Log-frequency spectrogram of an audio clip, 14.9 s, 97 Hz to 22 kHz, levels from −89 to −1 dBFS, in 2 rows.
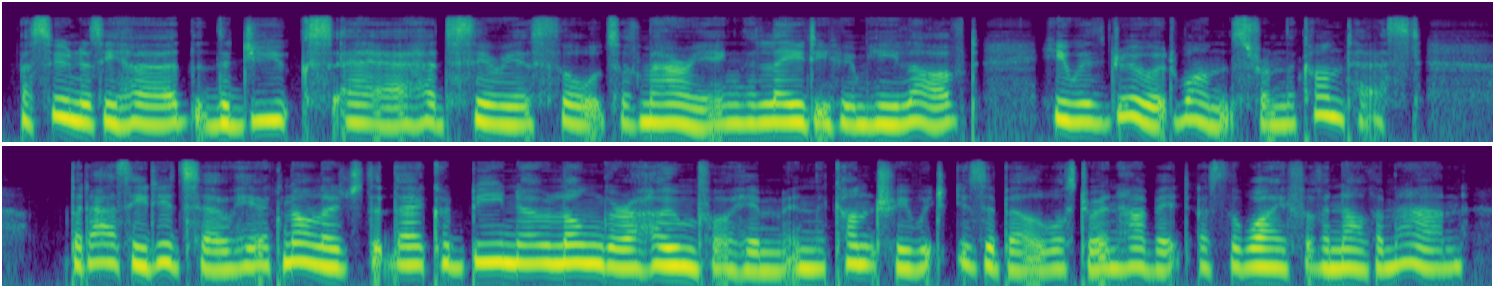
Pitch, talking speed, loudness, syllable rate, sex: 210 Hz, 230 wpm, -17 LUFS, 5.6 syllables/s, female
